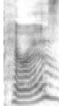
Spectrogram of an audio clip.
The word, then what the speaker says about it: Perez: have to understand that it's perez like spanish but he's in scotland and so there's a thick accent there's a thing with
